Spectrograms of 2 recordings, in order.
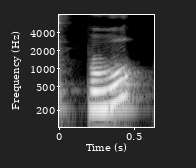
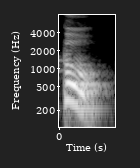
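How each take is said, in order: First: BU drawn out and rising; "bu" rising like a question; second-tone bu. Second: BU falling sharply; "bu" with a steep fall; wrong fourth-tone bu. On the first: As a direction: slowly lift the pitch on "bu". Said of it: "So here it's bu". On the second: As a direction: drop the pitch hard on "bu". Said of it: "and not bu". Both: Shown as a demonstration.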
